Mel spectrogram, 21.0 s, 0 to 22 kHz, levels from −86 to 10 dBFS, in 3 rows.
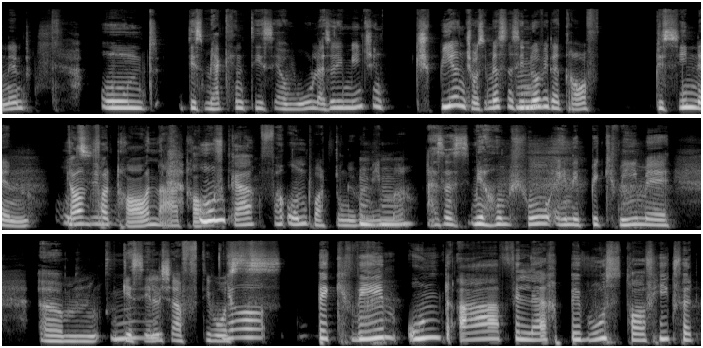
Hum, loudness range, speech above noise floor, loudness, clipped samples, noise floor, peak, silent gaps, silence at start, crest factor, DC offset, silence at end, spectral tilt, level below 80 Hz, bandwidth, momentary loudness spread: none; 5 LU; 66 dB; -19 LUFS; under 0.1%; -85 dBFS; 0 dBFS; 16.88-16.92 s; 0 s; 18 dB; under 0.1%; 0.1 s; -4 dB/octave; -74 dBFS; 17 kHz; 10 LU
